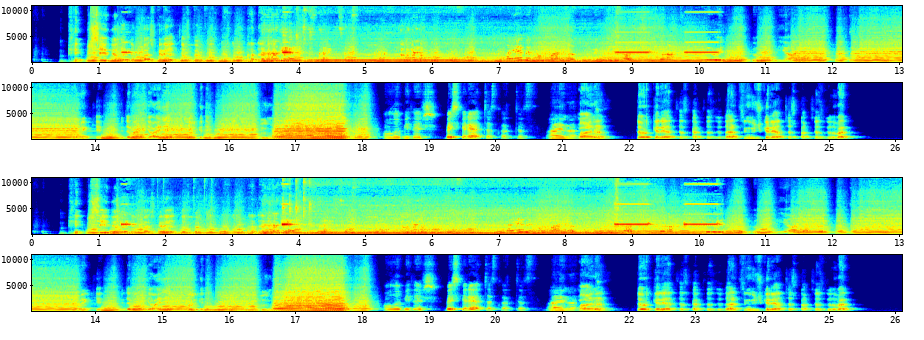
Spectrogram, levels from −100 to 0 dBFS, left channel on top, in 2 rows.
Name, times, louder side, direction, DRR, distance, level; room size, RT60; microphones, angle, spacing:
voice 1, 0.5-3.8 5.5-5.9 13.6-14.1 14.4-17.8 21.2-21.6 22.1-22.6 22.9-25.2, equal, 40° left, 2 dB, 1.0 m, -29 dB
sound 1, 0.8-18.1, left 2 dB, 5° left, 1.3 m, -23 dB
sound 2, 1.3-10.4, right 1 dB, 50° right, 0.7 m, -22 dB
voice 2, 3.4-5.4 5.7-5.9 6.5-12.9 18.3-20.4 20.8-21.6, equal, 55° left, 1 dB, 0.7 m, -27 dB
3.3 x 3.1 x 4.6 m, 0.32 s
head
